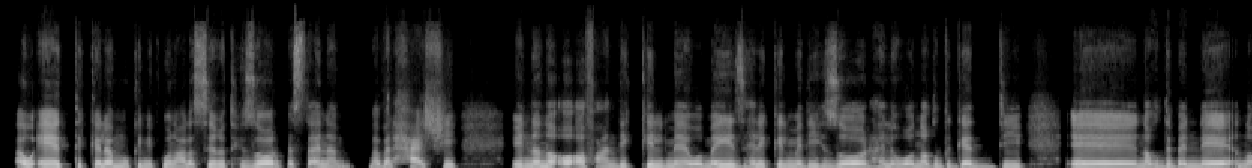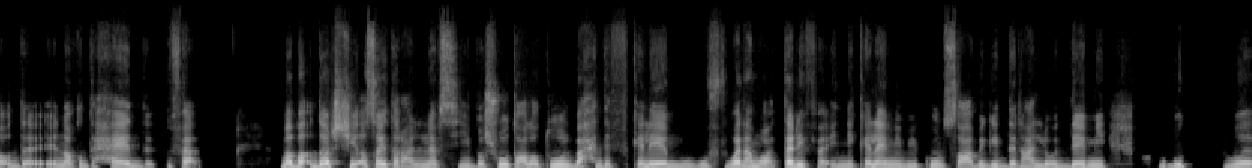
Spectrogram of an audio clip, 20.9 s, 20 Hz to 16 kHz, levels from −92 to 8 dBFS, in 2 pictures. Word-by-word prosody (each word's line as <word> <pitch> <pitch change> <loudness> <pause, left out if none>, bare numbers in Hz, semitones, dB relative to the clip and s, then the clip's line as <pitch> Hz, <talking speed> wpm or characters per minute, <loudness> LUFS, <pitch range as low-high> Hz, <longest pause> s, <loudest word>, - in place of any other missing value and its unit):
أوقات 220 +3 +4
الكلام 205 0 +2
ممكن 205 -1 -3
يكون 205 +3 -2
على 190 -2 -2
صيغة 200 +2 0
هزار، 195 +3 +5
بس 180 0 -5
أنا 190 0 -1
م 260 - -12 0.2
ما 190 - -4
بالحقشِ 240 +4 -3 0.6
إن 195 +2 +2
أنا 225 +1 +4
أقف 210 -2 +2
عند 180 0 -5
الكلمة 195 +1 0
وأميّز 190 +2 +3
هل 195 +1 0
الكلمة 195 -1 -1
دي 185 0 -3
هزار، 185 +1 +4
هل 180 +1 -4
هو 180 -1 +1
نقد 180 -2 -4
جَدّي 175 0 -1 0.4
آآ، 185 0 +5
نقد 185 0 -2
بنّاء 180 +1 +3
نقد، 175 0 -3
نقد 180 -1 -4
حاد 180 -3 -2 0.2
ف 215 - -6 0.8
ما 210 - +6
باقدرش 255 +7 +3
أسيطر 240 -4 +1
على 165 0 -6
نَفْسي، 180 -2 -7
باشوط 180 +7 0
على 175 -1 0
طول، 195 +3 +2
باحدف 175 -2 -5
كلام، 175 +1 +3
وف 170 -1 -9
وأنا 215 +4 +4
معترفة 215 -1 +3
إن 170 +1 -6
كلامي 190 +1 -1
بيكون 175 +2 -4
صعب 180 0 -3
جدًا 175 0 -3
على 165 +1 -4
اللي 170 0 -1
قُدّامي، 180 +3 -1 0.4
والط 230 0 -3 0.3
و 240 +3 -4
185 Hz, 160 wpm, -24 LUFS, 175-200 Hz, 0.8 s, ما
